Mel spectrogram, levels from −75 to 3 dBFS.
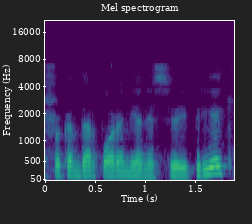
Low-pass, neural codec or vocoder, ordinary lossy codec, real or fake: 7.2 kHz; none; AAC, 32 kbps; real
